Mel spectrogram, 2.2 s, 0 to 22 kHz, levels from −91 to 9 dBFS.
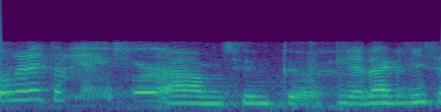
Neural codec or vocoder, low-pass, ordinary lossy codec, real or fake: codec, 16 kHz, 0.8 kbps, ZipCodec; 5.4 kHz; Opus, 24 kbps; fake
